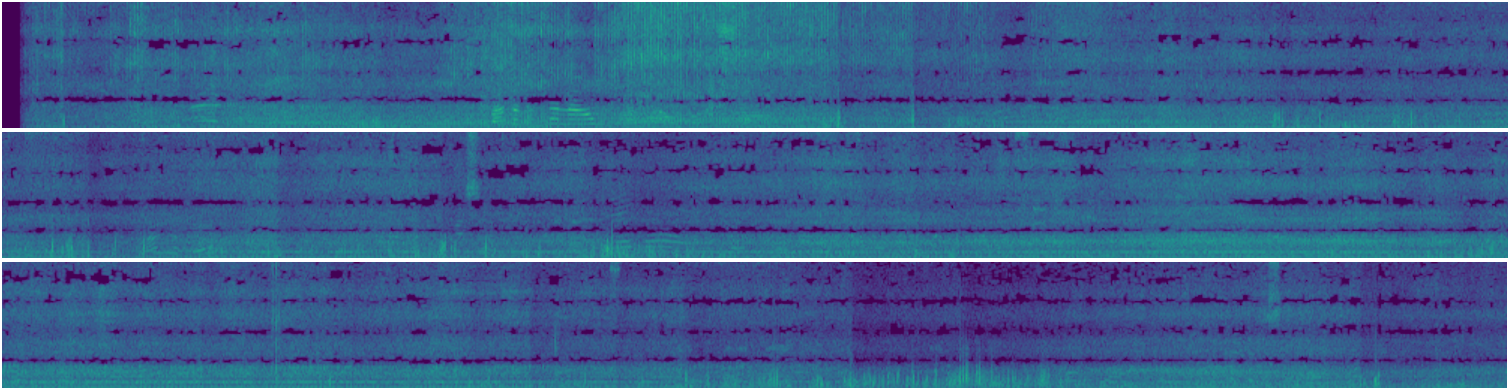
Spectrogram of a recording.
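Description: A steady low engine drone that holds one pitch throughout.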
